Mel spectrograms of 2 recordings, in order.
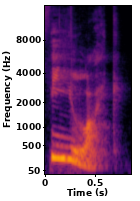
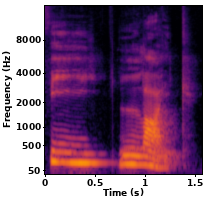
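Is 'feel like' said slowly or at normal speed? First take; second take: normal speed; slowly. First: The phrase is said at normal speed. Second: The phrase is said slowly. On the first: "And at normal speed" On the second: "So slowly, it sounds like this"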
